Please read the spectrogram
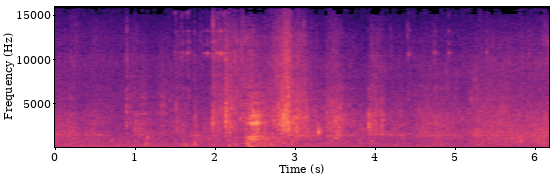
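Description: Small waves washing onto a sandy beach, with wind on the microphone. A man's brief falling exclamation cuts in about two and a half seconds in.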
